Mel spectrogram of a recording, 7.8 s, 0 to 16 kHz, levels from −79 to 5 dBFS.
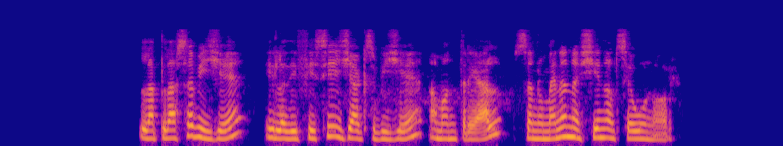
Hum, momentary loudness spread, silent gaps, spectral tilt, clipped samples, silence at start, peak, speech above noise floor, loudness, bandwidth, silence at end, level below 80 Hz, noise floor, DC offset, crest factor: none; 6 LU; none; -6 dB/octave; under 0.1%; 1.4 s; -4 dBFS; over 73 dB; -18 LUFS; 7.6 kHz; 1.1 s; -62 dBFS; under -90 dBFS; under 0.1%; 16 dB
